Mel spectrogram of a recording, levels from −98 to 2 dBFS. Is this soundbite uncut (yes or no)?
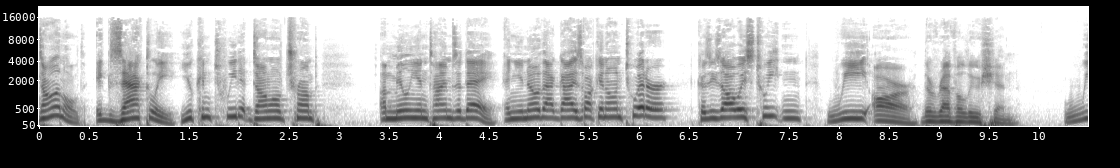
no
